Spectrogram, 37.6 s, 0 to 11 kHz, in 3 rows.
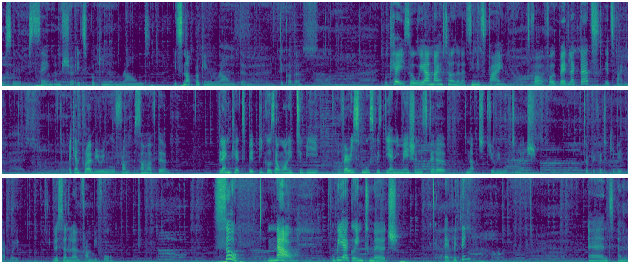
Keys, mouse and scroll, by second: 0.0 a, 0.0 Tab, 1.8 middle click, 4.9 Tab, 7.2 Tab, 12.8 Tab, 21.3-25.3 middle drag, 24.7 Tab, 25.4-27.9 middle drag, 32.3-34.7 right drag, 33.7 ctrl+j, 36.0 Tab, 36.6 a.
